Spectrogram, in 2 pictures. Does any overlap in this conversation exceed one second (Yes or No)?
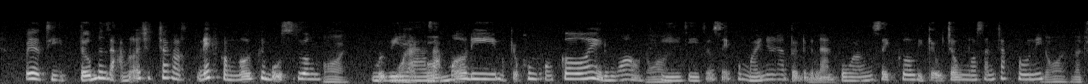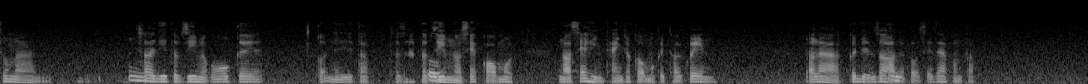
No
